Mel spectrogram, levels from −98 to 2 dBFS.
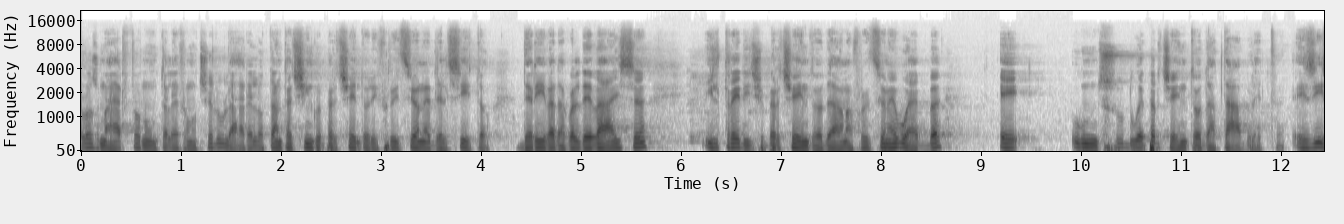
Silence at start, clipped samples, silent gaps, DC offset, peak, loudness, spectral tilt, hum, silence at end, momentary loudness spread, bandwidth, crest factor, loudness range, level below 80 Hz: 0 s; under 0.1%; none; under 0.1%; -12 dBFS; -31 LUFS; -5 dB/octave; none; 0 s; 9 LU; 16 kHz; 20 dB; 2 LU; -50 dBFS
